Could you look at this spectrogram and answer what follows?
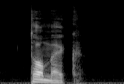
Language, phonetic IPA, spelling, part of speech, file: Polish, [ˈtɔ̃mɛk], Tomek, proper noun, Pl-Tomek.ogg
